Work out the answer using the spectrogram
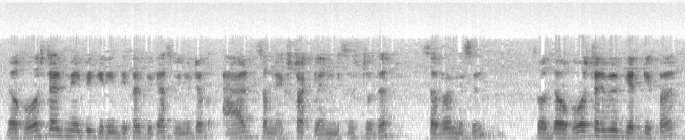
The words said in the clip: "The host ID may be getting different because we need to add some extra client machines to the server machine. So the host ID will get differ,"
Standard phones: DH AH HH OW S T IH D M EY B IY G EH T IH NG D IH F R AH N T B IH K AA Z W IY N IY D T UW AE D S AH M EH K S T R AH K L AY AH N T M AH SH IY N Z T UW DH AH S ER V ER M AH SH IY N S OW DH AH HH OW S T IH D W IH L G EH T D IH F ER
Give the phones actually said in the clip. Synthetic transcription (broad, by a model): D AH HH OW S T IH D M EY B IY G EH T IH NG D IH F AH T B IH K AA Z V IY N IY D T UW AE D S AH M EH K S T R AH K L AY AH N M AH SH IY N S T UW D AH S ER V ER M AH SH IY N S OW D AH HH OW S T IH D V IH L G EH T D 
